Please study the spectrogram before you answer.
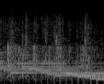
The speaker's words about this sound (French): On l'applaudit bien fort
